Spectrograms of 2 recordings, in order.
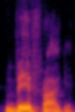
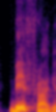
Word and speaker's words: W-Frage: হচ্ছে ইংলিশেওর মতই আসলে এগুলোকে বলা হচ্ছে ভে ফ্রাগে যেহেতু আমরা জার্মানে ডব্লিউ কে আমরা ভে এর মত উচ্চারণ করি এজন্য আমরা বলি হচ্ছে কি ভে ফ্রাগে বলি তো আজকে আমরা অনেকগুলো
